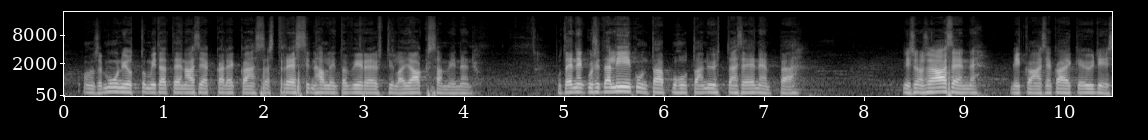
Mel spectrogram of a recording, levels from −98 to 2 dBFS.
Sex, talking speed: male, 170 wpm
